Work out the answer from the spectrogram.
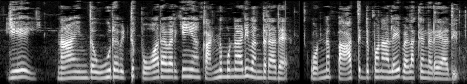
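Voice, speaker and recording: A woman voices a bitter, scornful middle-aged mother in a cartoon, speaking. The voice is very high and quick, harsh and contemptuous, and sits close and dry on the mic. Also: steady tone, dry recording, close to an everyday voice. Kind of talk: cartoon voice acting.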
